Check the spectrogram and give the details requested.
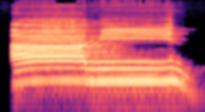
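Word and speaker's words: آمين: Ghairil maghdubi alaihim waladdallin amin. Aminnya A-nya panjang. Amin. A-nya panjang, min-nya panjang.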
